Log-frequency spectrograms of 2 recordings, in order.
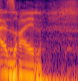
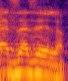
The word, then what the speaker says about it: Azazel: Tous les noms qui se terminent par elle généralement Azazel en fait, c'est pas Azraël.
